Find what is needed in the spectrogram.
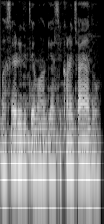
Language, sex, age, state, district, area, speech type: Sindhi, male, 18-30, Gujarat, Junagadh, urban, spontaneous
